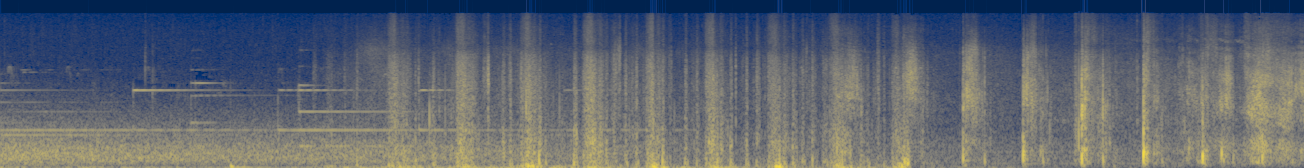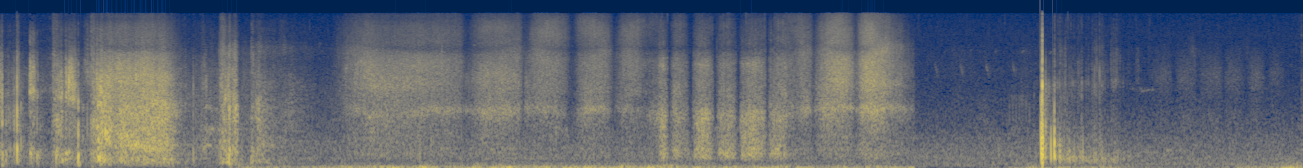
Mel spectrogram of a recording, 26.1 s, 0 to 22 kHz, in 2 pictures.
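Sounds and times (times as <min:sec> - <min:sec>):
scraping across ice: 0:03.1 - 0:22.2.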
